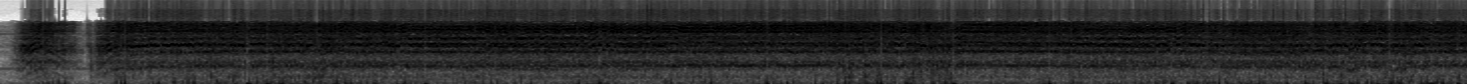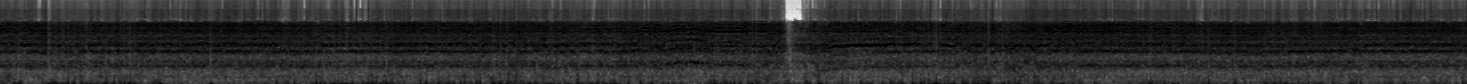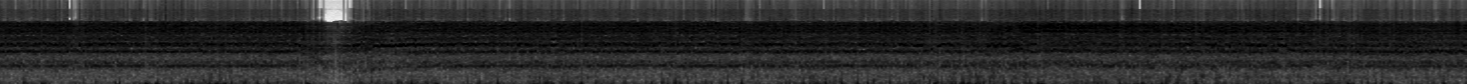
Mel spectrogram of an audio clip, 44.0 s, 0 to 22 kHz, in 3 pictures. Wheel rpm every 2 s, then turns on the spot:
50, 220, 210, 220, 240, 230, 220, 230, 230, 230, 230, 180, 220, 230, 230, 240, 160, 230, 240, 240, 240, 230.
none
